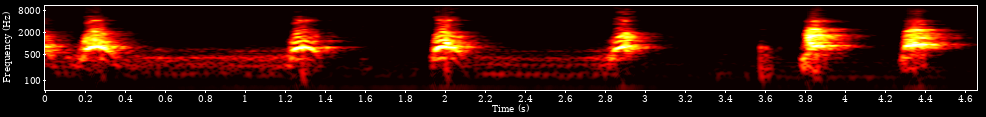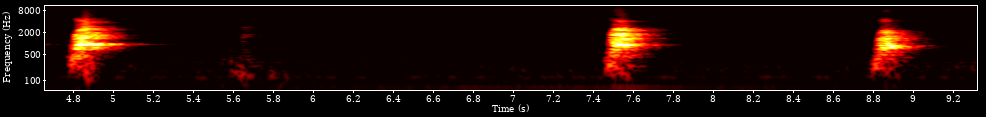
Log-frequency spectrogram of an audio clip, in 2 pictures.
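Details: Maltese dog barking: sharp, high yaps, single or in quick pairs, about ten barks spread irregularly with short silent gaps, a faint low hum underneath.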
